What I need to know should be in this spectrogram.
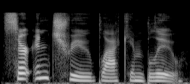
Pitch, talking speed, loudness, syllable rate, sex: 190 Hz, 160 wpm, -17 LUFS, 3.3 syllables/s, female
